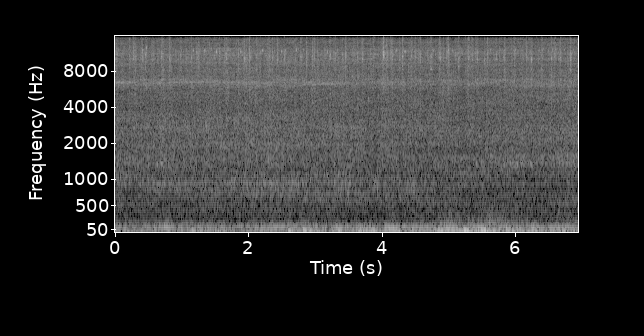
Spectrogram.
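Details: 1968 Chevrolet C10 pickup, frame-off restored, about 100 miles on build, 383ci V8 stroker, Demon carb, Flowmaster dual exhaust: lumpy deep idle burble under a loud hiss, steady and even, no knock or miss; normal V8 idle.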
